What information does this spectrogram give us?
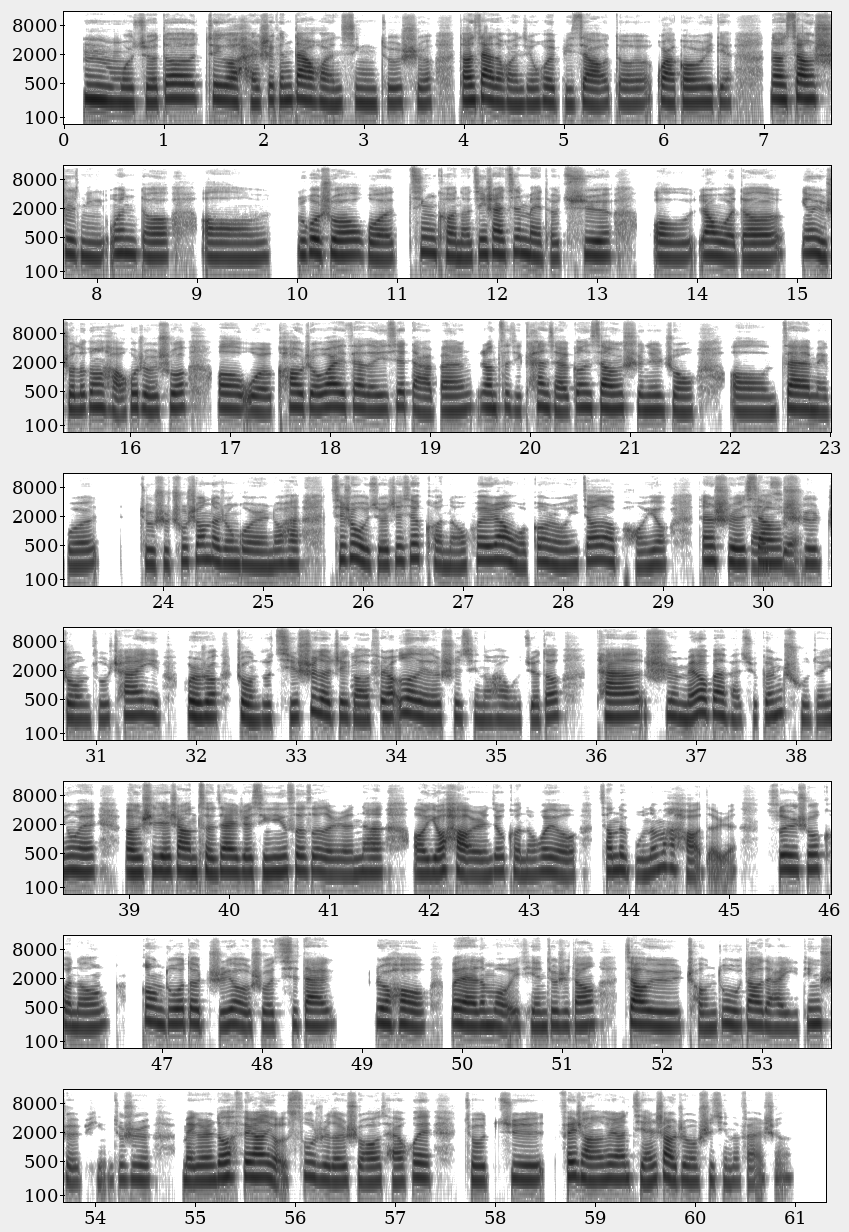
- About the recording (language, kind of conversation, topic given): Chinese, podcast, 你能分享一下你的多元文化成长经历吗？
- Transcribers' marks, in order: other background noise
